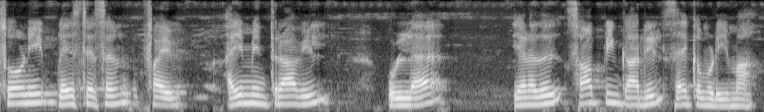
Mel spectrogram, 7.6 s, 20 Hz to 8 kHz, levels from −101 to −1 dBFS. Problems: background sounds at intervals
